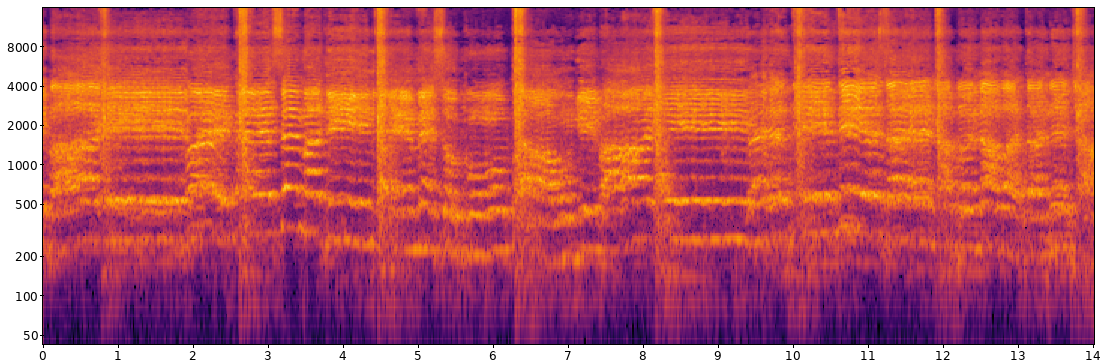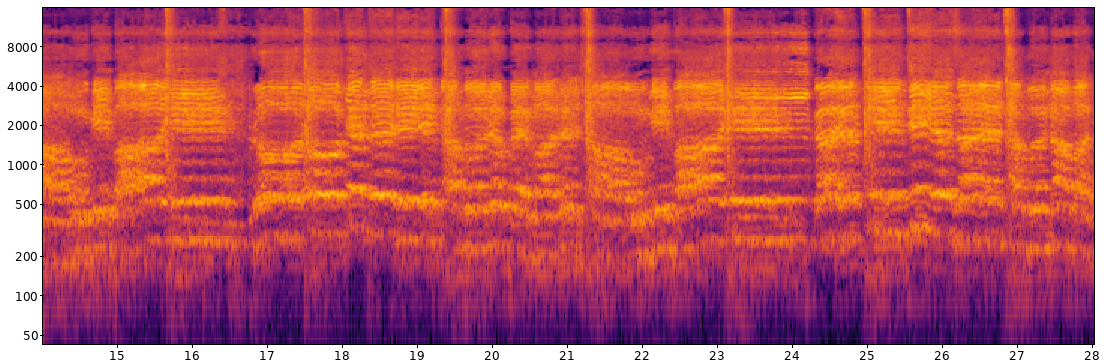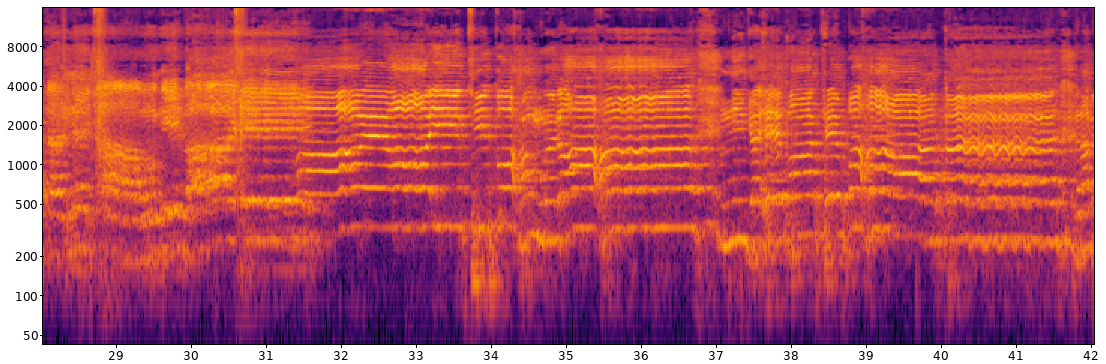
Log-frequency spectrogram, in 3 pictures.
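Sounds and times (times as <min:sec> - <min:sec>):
men chanting a lament in unison: 0:00.0 - 0:42.0
chest-beating slaps: 0:00.2 - 0:01.4, 0:02.1 - 0:03.2, 0:03.9 - 0:05.0, 0:06.2 - 0:06.8, 0:07.9 - 0:09.0, 0:09.6 - 0:12.4, 0:13.6 - 0:16.6, 0:17.3 - 0:21.9, 0:22.5 - 0:27.6, 0:28.2 - 0:29.2, 0:30.4 - 0:31.1
man singing a high line: 0:23.4 - 0:24.6, 0:31.4 - 0:42.0.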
